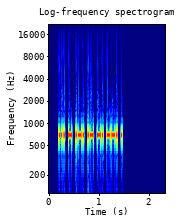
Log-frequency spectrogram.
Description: Morse code, heard as a keyed tone, about 50 wpm, 700 Hz. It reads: STRANGE
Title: Seven Letter Words - 50wpm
